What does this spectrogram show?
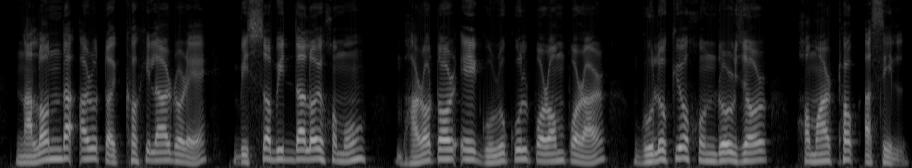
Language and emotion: Assamese, neutral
